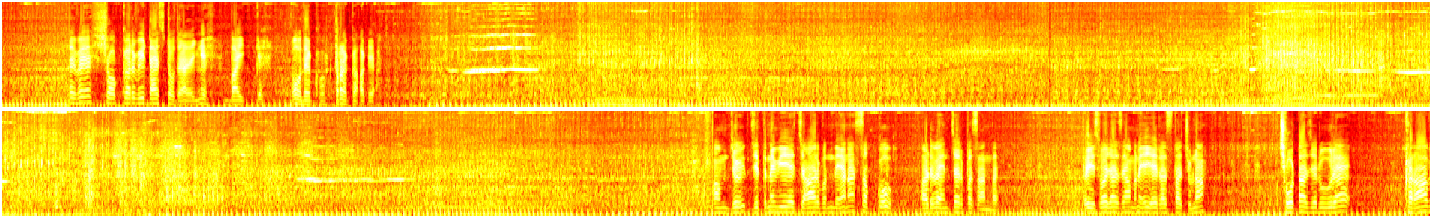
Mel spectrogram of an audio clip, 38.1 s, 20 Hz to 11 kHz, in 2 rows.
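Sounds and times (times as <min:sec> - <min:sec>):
motorcycle engine running: 0:00.0 - 0:38.0.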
